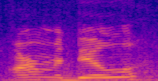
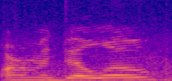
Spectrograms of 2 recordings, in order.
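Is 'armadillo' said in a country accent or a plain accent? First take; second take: country; plain. First: The word is said in a mock country accent. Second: The word is said in a plain, standard accent. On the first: "I used to say armadillo" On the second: "instead of armadillo"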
